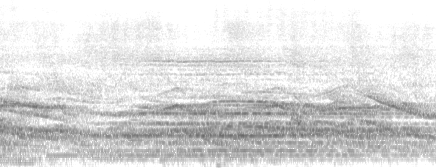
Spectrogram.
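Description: Mixed choir singing held chords, the voices sliding down in pitch near the start and again near the end.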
